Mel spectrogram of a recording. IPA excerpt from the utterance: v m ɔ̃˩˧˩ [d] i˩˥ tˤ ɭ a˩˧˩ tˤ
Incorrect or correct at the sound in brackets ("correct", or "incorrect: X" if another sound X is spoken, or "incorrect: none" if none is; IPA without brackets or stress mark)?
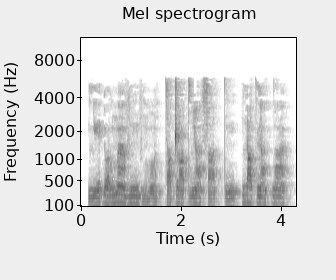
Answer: incorrect: tː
